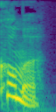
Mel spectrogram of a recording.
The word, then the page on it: comma: British English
